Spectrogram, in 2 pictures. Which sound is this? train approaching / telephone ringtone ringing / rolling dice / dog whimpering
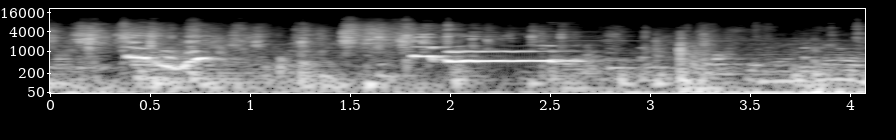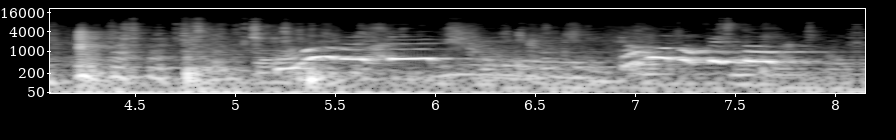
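dog whimpering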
